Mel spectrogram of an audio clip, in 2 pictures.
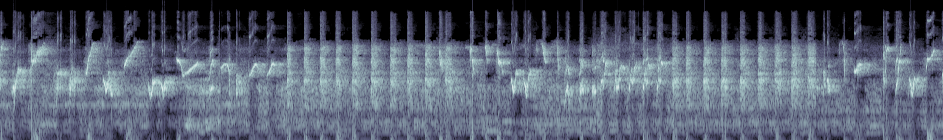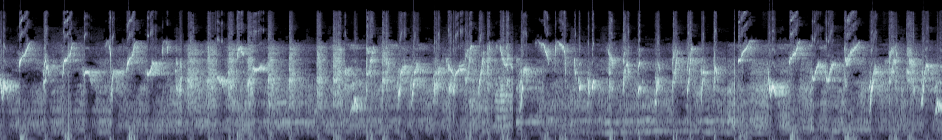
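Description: Bali myna singing continuously: a dense run of rising and falling chirps and whistles, broken up by rapid sharp clicks.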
